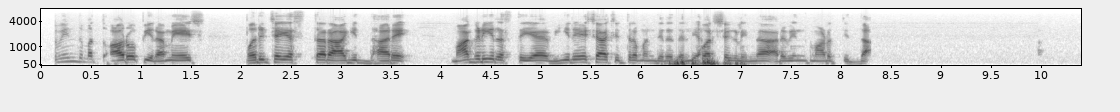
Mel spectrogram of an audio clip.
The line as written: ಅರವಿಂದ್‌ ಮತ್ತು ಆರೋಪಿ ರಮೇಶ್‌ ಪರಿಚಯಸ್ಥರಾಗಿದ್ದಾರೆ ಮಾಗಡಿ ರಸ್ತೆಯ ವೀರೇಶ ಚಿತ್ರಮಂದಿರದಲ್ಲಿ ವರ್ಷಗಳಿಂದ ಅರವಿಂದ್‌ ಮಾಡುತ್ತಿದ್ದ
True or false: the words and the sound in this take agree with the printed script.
true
